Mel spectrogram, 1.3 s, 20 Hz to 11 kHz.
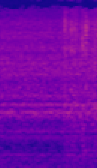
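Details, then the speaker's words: Epson SureColor F2100 DTG printer at startup with low white ink, circulating ink; quiet steady whir with a faint constant tone and soft mechanical rustle, normal ink circulation cycle. "well now it's starting to circulate the ink um"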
